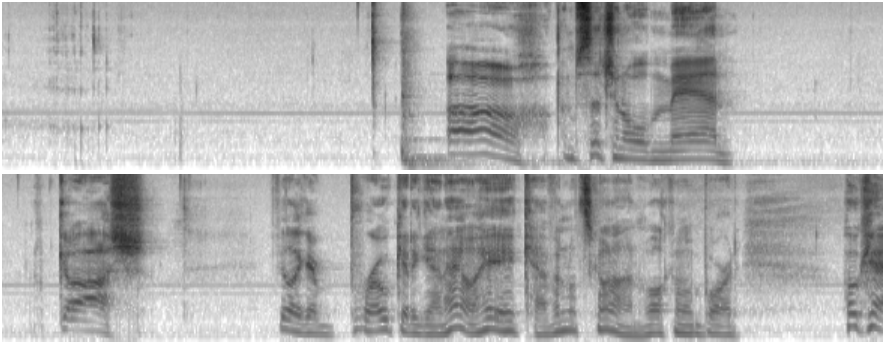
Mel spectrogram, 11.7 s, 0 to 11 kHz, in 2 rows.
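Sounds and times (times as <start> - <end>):
person sipping beer: 0.2 - 0.8
speech: 3.0 - 5.0, 6.3 - 6.9, 7.7 - 11.7.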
